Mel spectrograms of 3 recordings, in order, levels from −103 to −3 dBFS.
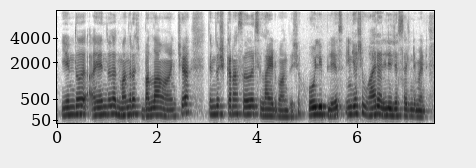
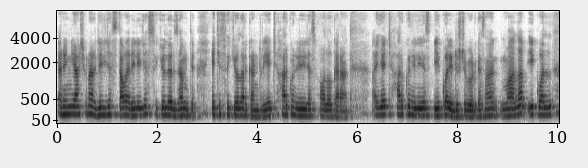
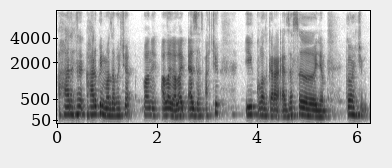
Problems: background sounds at intervals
